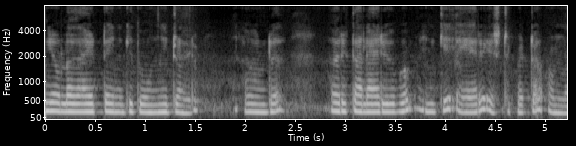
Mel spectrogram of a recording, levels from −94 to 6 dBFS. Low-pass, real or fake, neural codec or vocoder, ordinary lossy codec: none; fake; codec, 16 kHz, 8 kbps, FunCodec, trained on LibriTTS, 25 frames a second; none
